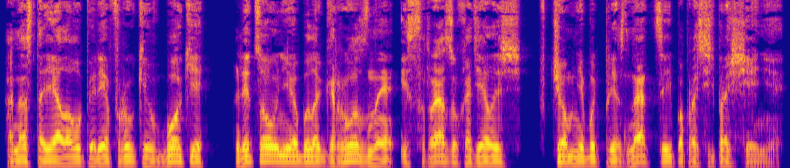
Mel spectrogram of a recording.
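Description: A man with a lowish voice narrating an audiobook like a lively storyteller. The recording is dry and close, with no room sound. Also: moderate pace, few pauses, no echo.

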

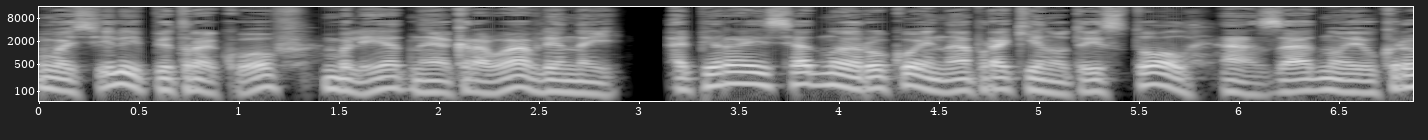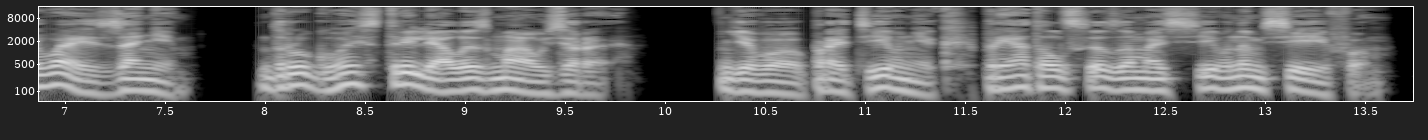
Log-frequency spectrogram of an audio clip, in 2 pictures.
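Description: A man narrating an audiobook in a steady, measured, husky voice, recorded on a close studio mic. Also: on the low side, no room sound.

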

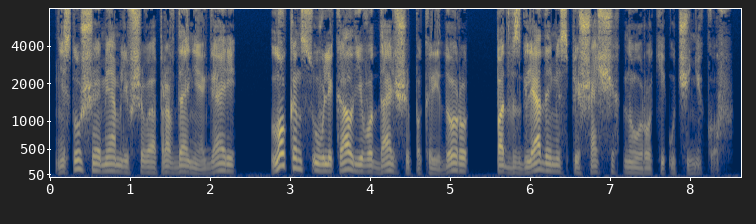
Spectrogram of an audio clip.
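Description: A male audiobook narrator with a lowish voice. He tells the story in a measured, expressive way. The recording is dry and close to the mic. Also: dry recording. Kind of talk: scripted narration.

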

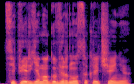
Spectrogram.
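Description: A woman's voice: low voice, expressive, a little fast, darkish tone, no room sound, studio quality, pitched above the performer's own voice. A man voicing a pampered, hysterical wife who wails and sobs in an audiobook. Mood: plaintive. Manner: wailing, sobbing, shrieking. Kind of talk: audiobook character voice.

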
